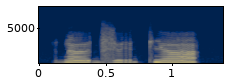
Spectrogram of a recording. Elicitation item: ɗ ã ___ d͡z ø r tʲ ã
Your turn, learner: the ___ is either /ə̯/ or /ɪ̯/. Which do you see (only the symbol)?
ə̯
